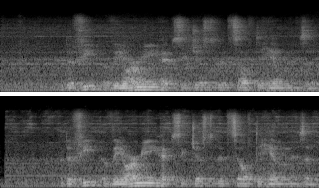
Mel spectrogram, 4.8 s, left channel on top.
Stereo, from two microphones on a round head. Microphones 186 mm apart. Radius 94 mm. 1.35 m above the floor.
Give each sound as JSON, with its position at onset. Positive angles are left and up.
{"t": 0.9, "sound": "a man speaking", "side_deg": -60, "distance_m": 0.8}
